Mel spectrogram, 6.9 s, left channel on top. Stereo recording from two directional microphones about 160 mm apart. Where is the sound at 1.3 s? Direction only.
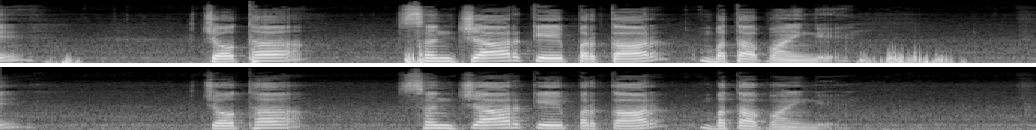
55° left (ahead or behind).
